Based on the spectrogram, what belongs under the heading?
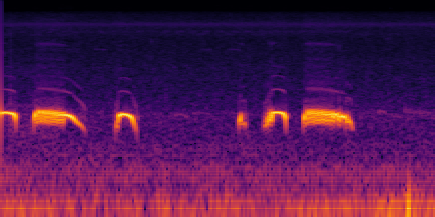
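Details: Newly trained decoy Spotted Dove cooing at field training, with wild doves wary of people nearby: two loud coos, the second long and sliding, an arched coo, then a short note, another arched coo and a long closing coo.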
